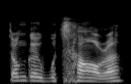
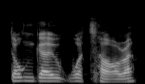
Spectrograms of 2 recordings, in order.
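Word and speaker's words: Dango Ouattara: you know if he's unable to play uh Dongo watara um that's how it's pronounced it's that it's actually spelled Dongo orara um but it's Dongo watara um so anybody wants correct pronunciation I think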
